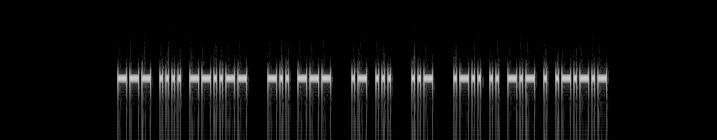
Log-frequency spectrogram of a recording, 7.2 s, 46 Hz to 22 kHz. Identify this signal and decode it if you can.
Morse code, heard as a keyed tone, about 40 wpm, 700 Hz. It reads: OH, DO AS U LIKE.
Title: Sentences from Top 500 Words and Abbreviations 40wpm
